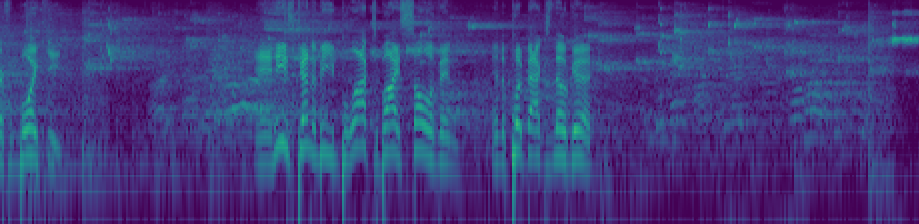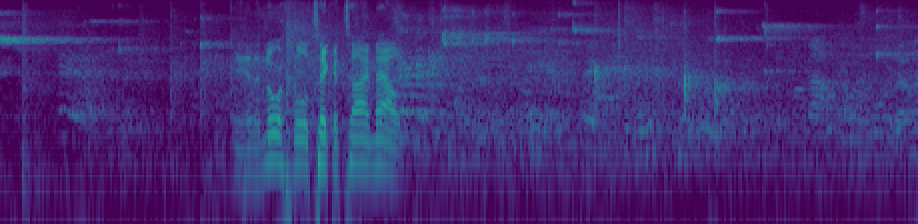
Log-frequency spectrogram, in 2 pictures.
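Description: Young players shout to each other.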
